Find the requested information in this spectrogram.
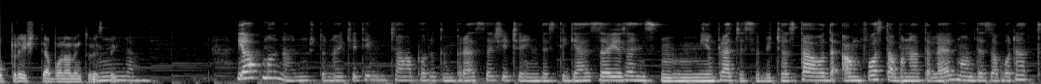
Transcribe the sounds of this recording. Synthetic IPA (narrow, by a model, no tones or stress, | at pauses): opɾeʃt̪ʲabo̞name̞nt̪ulɾeekd̪a | jewakumaɨnanuʃt̪uno̞jt͡ʃit̪imt͡ʃe̞amapəɾut̪ɨnpɾesəʃit͡ʃe̞inve̞st̪iɡʲeazəjet̪anismiemplat͡ʃe̞səvit͡ʃost̪aod̪ʔamfo̞st̪abonat̪̚d̪laje̞lmamd̪e̞zabonat̪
